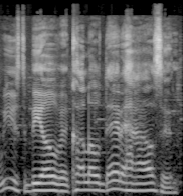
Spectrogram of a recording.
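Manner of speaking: normal talking voice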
